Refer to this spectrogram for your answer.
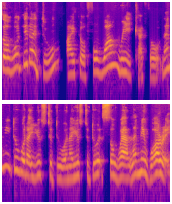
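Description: A woman talks in an Italian accent with a high pitch. Her pitch swings very widely, and she hardly pauses. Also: moderate pace. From Italy, Lake Como. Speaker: complementary therapist. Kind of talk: personal testimony in interview.

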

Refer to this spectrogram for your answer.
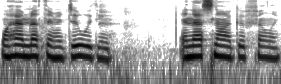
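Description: This is a woman's voice. Its pitch sits in the medium range. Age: 50s. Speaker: host's mother. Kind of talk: interview. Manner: halting.

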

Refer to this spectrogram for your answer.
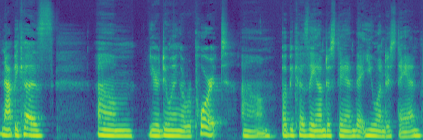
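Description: A woman's very deep, low voice with a dark, mellow tone and a Louisiana accent, fairly slow, monotone and flat, at a very even loudness. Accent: Louisiana Southern US. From rural Louisiana creole community. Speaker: climate justice lawyer and advocate. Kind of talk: interview conversation. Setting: in Boston.

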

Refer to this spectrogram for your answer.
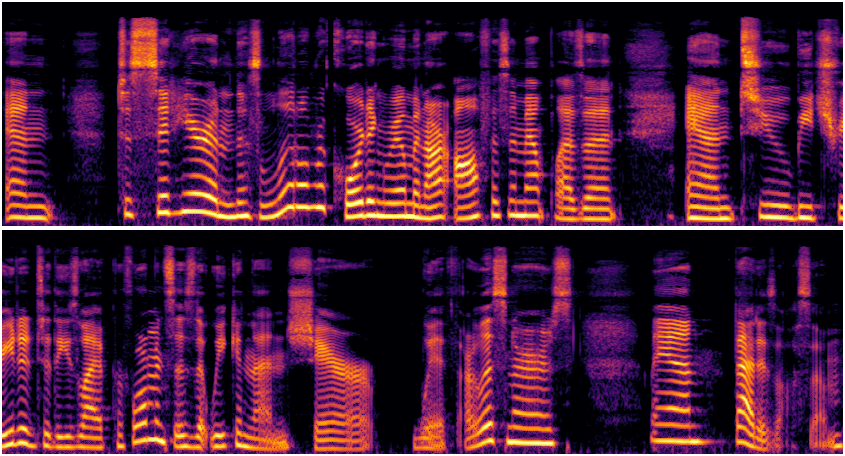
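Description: A woman's normal speaking voice, fairly high in pitch, with lively intonation and a moderate pace, in a very clean recording with a silent background. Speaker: podcast host. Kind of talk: casual chat and interview.

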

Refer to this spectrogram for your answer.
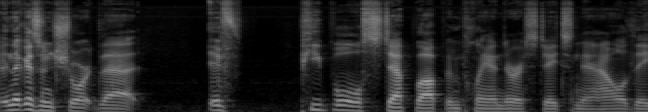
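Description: A man with a fairly low pitch talks at a moderate pace in a normal speaking voice. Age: 30s. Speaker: estate planning attorney. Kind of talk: interview.

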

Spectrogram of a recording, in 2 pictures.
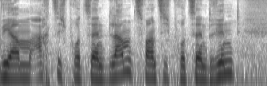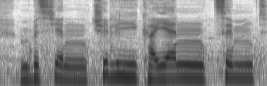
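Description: The speech moves at a very slow pace with fairly even intonation. Background noise is noticeable. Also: man. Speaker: restaurant owner. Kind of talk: casual chat. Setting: outdoors.

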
